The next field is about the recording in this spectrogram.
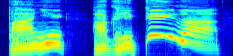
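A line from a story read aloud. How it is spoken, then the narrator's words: Shout. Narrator (Russian): закричал пан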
